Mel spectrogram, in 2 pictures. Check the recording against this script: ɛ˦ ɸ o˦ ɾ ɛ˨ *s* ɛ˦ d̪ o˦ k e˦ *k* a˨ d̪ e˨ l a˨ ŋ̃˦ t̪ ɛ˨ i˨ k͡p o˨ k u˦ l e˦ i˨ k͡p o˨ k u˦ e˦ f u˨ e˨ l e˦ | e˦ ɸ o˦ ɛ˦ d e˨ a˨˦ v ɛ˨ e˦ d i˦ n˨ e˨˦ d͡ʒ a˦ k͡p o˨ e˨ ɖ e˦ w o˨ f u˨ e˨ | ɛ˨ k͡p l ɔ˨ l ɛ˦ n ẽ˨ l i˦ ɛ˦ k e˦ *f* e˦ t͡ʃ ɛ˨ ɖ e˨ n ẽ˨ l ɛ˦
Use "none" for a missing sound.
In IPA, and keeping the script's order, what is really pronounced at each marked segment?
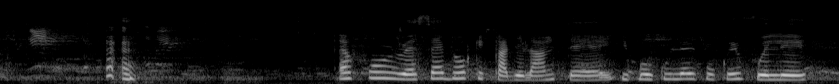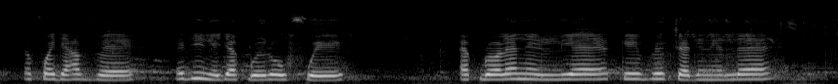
s, k, v

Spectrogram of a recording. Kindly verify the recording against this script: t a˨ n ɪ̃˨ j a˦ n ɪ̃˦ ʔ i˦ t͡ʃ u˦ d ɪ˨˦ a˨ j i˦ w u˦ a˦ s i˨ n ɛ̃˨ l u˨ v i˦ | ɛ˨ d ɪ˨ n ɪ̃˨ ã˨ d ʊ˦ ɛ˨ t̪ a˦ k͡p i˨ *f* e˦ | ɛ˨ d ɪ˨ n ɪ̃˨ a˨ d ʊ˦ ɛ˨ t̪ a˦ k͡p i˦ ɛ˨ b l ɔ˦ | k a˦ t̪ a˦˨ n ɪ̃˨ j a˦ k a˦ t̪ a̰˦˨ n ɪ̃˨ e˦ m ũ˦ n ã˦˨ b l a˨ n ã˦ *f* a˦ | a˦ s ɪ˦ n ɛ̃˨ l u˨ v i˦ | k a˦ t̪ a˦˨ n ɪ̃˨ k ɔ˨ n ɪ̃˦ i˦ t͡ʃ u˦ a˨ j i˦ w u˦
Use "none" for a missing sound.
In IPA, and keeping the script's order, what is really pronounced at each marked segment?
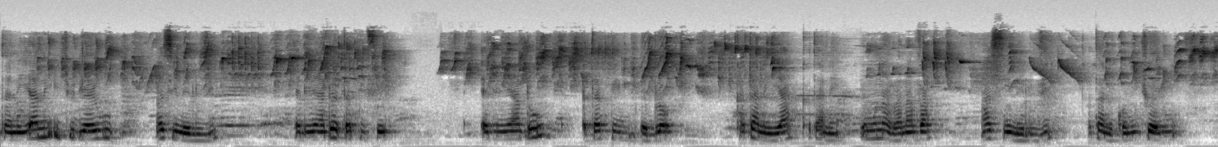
f, v

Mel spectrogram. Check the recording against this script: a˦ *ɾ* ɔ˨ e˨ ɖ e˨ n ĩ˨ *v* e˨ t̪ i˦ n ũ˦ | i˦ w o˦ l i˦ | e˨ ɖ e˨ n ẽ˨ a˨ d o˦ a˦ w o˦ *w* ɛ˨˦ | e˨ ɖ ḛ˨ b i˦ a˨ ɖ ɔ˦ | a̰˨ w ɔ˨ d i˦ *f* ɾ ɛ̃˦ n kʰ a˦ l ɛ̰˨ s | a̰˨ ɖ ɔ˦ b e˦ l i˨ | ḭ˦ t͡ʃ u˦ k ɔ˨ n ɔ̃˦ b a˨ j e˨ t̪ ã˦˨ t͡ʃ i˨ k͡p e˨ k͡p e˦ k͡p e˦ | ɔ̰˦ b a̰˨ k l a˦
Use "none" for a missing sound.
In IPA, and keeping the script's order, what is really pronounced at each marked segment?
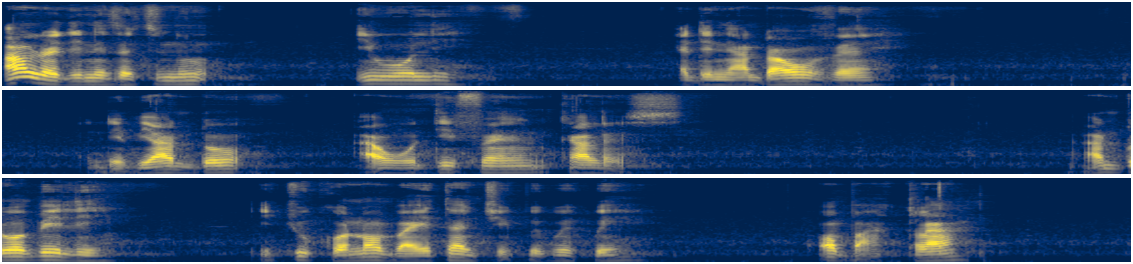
l, z, v, f

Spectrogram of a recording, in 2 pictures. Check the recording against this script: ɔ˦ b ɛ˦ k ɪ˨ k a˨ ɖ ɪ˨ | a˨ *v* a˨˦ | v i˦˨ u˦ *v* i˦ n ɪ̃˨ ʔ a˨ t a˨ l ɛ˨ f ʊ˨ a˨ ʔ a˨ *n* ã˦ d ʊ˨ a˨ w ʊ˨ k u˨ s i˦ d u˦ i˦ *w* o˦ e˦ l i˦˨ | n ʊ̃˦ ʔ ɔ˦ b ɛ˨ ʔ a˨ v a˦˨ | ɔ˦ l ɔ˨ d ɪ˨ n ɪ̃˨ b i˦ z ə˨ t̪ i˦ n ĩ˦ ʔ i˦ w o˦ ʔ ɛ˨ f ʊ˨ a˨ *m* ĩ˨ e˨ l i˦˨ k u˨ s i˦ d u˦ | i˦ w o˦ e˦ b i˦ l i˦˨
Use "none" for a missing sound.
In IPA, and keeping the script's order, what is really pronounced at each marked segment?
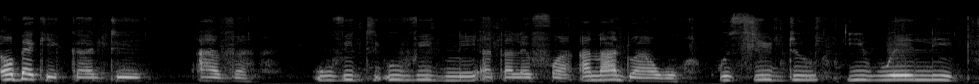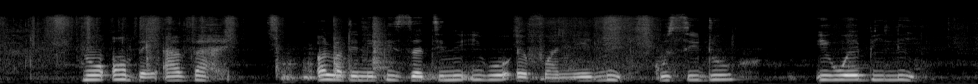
v, v, n, w, n

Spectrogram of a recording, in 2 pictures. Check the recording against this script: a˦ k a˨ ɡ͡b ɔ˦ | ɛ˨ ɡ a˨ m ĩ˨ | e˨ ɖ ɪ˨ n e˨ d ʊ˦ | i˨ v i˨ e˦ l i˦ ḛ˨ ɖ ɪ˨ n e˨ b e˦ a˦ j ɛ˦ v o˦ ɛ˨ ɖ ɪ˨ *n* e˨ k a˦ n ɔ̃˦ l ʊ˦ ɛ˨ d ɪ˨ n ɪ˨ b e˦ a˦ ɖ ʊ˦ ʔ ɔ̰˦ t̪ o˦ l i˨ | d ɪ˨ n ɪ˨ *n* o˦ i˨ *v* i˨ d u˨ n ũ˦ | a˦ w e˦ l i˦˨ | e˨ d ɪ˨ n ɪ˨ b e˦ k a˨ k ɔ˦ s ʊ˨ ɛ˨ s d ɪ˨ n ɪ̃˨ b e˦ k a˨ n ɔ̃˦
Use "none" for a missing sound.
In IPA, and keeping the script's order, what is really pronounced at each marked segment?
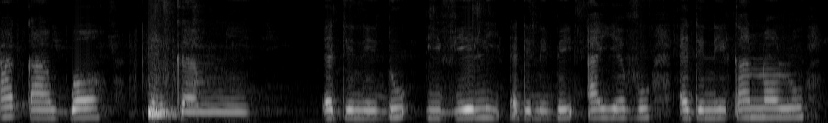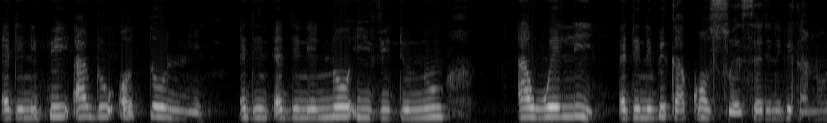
n, n, v

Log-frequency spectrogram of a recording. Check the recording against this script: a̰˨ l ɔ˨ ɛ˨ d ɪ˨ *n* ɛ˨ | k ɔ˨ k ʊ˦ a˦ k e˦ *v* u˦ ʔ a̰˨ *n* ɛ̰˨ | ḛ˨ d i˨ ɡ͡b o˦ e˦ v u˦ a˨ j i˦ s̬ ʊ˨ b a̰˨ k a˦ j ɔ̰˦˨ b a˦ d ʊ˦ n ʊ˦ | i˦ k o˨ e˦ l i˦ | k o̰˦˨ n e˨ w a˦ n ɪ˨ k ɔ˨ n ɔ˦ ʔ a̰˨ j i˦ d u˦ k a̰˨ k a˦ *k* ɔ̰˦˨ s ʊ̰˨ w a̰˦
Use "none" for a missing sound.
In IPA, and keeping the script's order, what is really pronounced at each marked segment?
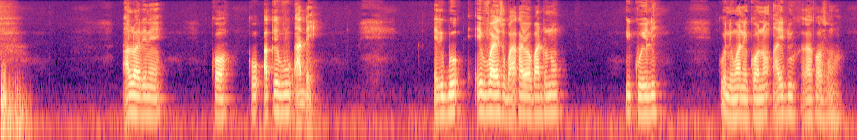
n, v, d, k

